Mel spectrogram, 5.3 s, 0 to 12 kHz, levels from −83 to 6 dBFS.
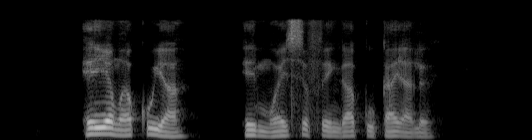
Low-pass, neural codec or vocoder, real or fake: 7.2 kHz; codec, 16 kHz, 0.8 kbps, ZipCodec; fake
